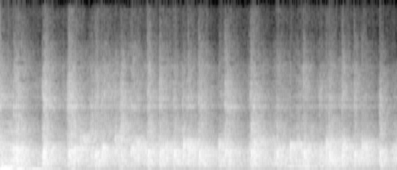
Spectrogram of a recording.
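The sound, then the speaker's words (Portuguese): An audience at a church service applauds the Lord, a dense, even wash of many hands clapping at once that holds at a fairly loud level for the full few seconds without fading. “Aplauda ao Senhor.”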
